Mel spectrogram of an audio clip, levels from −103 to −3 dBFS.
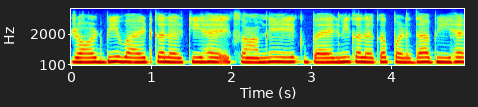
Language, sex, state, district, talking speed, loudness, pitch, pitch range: Hindi, female, Chhattisgarh, Sukma, 180 wpm, -12 LUFS, 230 Hz, 225-240 Hz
